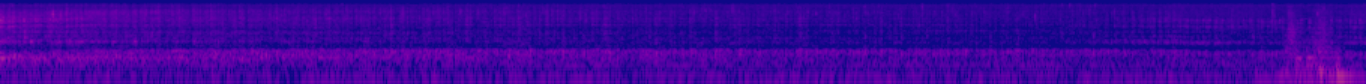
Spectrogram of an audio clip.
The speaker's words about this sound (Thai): จากที่ทุกคนน่าจะได้ยินเสียงตอนนี้คือน้ำร้อนกำลังแบบปุดปุดปุดปุดปุดปุดอย่างจริงจังเสียงน้ำเดือดมากเลย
